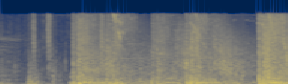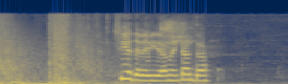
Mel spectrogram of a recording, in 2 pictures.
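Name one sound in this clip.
Gunshots fire in quick bursts, close by.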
